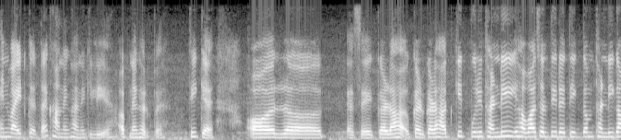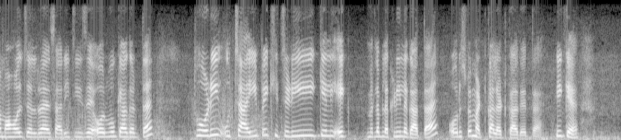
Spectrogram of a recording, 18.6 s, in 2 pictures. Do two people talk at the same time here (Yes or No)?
No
